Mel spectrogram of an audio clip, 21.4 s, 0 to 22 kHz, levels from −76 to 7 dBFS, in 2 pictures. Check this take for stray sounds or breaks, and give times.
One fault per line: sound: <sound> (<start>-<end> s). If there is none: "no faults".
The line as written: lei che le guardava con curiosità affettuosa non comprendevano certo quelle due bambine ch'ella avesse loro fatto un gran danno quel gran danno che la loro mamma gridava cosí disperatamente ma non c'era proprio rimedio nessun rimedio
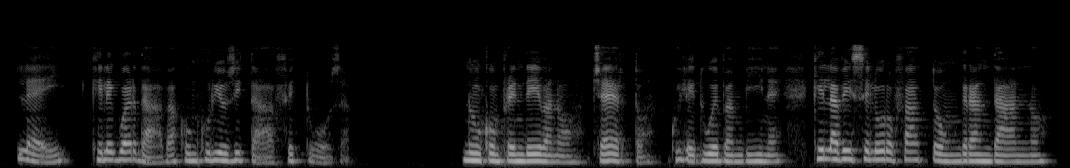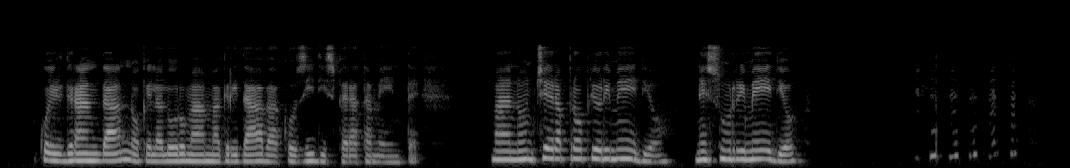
sound: laugh (19.8-20.9 s)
